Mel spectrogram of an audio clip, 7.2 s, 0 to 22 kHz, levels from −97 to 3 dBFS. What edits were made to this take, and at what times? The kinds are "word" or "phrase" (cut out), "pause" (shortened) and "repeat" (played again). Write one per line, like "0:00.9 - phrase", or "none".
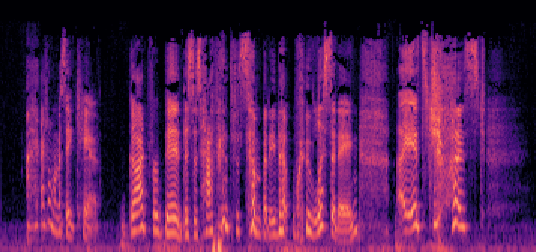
0:04.2 - word

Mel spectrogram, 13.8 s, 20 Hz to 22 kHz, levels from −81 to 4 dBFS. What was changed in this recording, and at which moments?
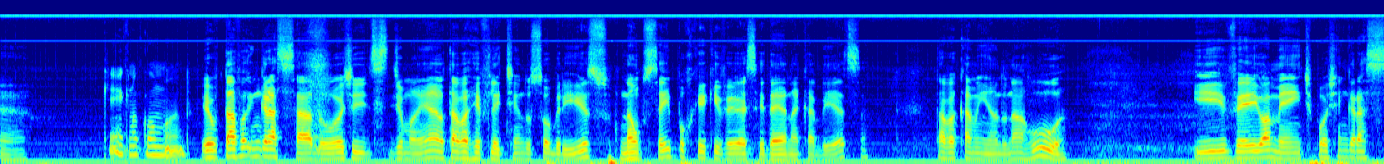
0:01.3 - word

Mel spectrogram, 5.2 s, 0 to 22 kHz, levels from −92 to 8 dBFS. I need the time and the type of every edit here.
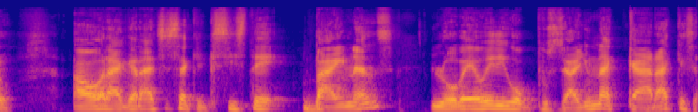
none

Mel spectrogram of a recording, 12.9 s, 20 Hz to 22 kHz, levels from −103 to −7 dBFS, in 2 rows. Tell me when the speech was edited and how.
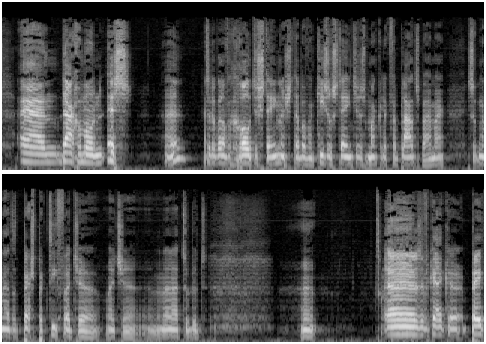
0:02.7 - word

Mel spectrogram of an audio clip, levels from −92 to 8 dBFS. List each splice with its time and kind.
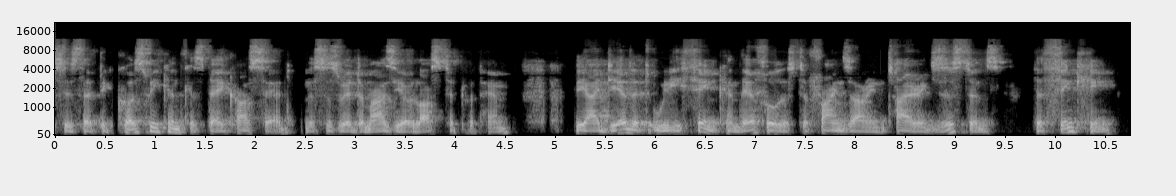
0:01.3 - word
0:02.4 - pause

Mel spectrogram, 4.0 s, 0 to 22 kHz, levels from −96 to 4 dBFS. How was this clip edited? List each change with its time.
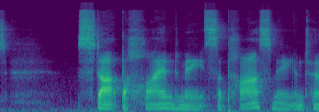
0:02.5 - word

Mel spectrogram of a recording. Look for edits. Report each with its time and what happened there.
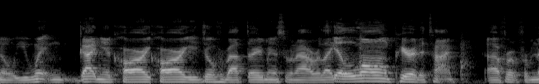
0:01.5 - repeat
0:03.3 - word

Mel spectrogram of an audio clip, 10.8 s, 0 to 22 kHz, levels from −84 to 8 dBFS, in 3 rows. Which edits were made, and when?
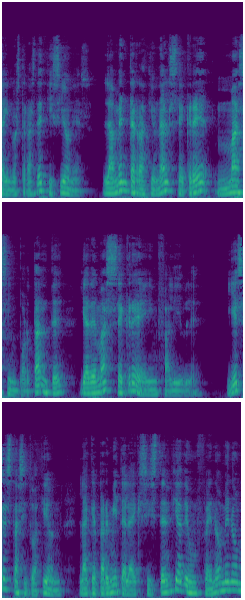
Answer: none

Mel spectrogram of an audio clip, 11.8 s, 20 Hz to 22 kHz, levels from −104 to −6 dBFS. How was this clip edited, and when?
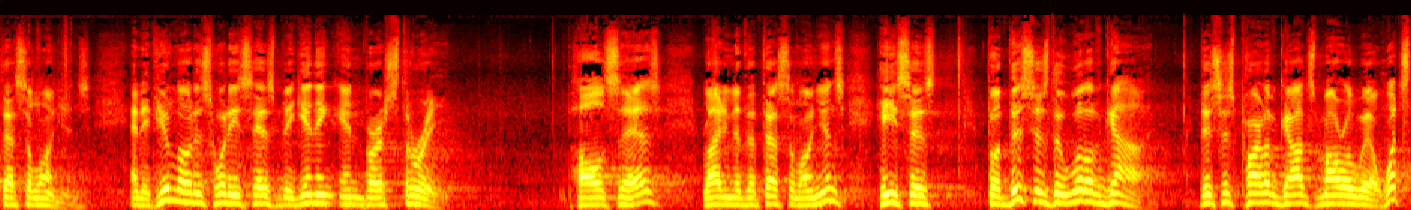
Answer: none

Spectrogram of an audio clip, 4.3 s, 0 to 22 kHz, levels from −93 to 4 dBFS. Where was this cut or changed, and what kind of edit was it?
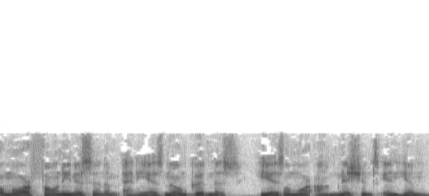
0:01.9 - word
0:02.8 - word

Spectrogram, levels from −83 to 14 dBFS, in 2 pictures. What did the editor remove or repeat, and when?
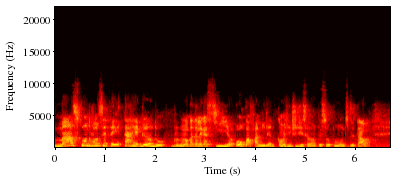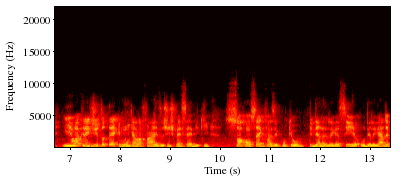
0:01.4 - word
0:04.4 - word
0:05.9 - word
0:08.2 - word
0:11.8 - word

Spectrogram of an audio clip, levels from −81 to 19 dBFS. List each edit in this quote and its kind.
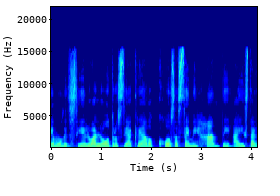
none

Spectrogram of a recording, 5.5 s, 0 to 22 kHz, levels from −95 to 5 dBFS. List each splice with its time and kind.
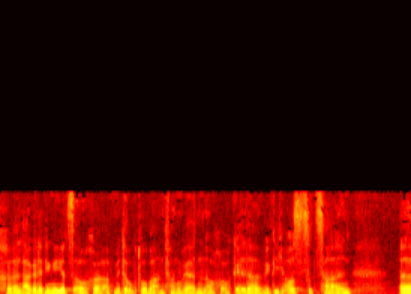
none

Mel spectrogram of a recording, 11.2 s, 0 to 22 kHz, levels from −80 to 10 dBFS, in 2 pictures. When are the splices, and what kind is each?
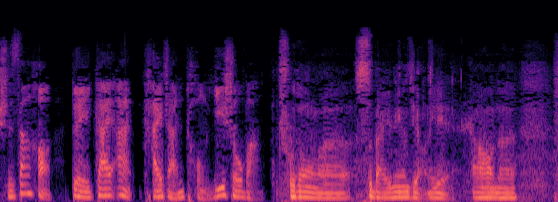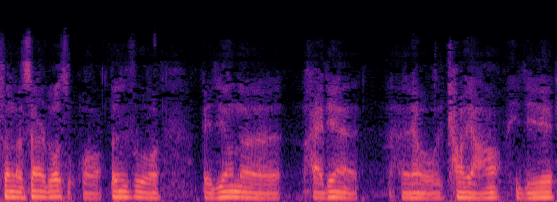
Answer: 0:05.5 - word

